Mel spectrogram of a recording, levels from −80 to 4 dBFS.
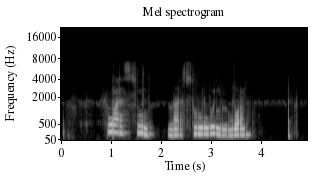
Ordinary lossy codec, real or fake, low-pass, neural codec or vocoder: MP3, 64 kbps; fake; 7.2 kHz; codec, 16 kHz, 1 kbps, FunCodec, trained on LibriTTS, 50 frames a second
